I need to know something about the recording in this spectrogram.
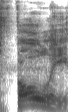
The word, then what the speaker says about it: Foley: Oh, that's Foley. Foley. Foley. Not fully. I thought he said Fully as well.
